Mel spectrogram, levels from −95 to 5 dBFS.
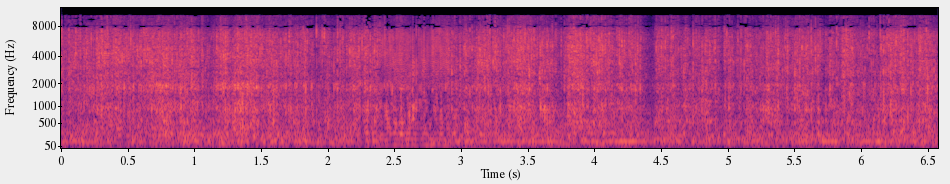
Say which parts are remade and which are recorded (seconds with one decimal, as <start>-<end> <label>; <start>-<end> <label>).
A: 0.0-2.4 recorded; 2.4-2.9 remade; 2.9-6.6 recorded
